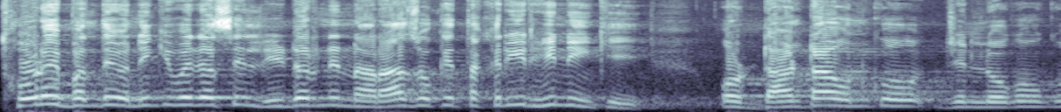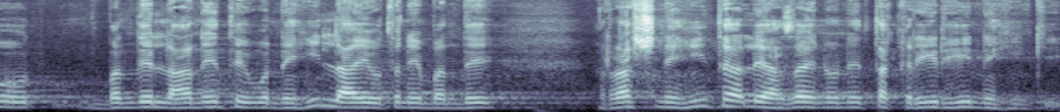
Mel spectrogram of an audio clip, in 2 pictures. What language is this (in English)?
Urdu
